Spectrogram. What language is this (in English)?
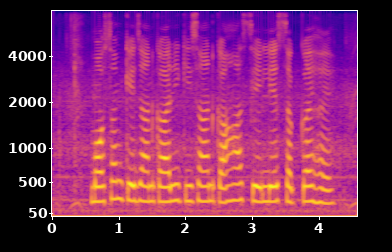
Magahi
